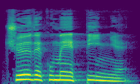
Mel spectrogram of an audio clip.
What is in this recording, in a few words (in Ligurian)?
"ciovecummuepigne", dialettu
